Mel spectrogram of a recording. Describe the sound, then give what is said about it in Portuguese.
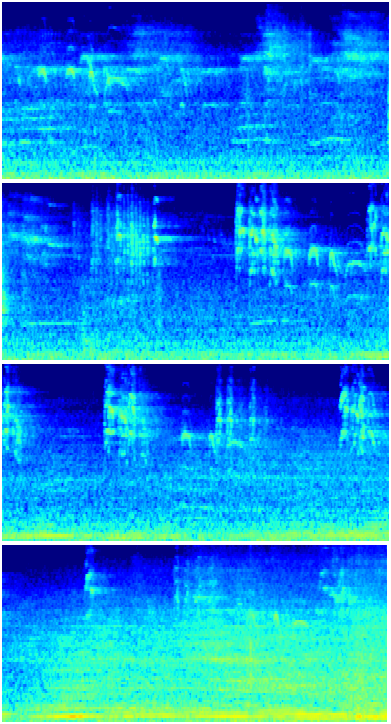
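A ruddy ground dove calls repeatedly in the background at Cristina com Lavras, a steady series of soft, evenly spaced notes, while the low rumble of a car swells toward the end. “Antes desse carro parar, a gente estava ouvindo uma rolinha ao fundo.”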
